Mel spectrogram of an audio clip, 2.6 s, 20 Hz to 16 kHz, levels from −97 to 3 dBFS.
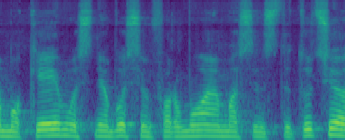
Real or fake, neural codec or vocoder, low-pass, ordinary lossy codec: real; none; 14.4 kHz; Opus, 32 kbps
